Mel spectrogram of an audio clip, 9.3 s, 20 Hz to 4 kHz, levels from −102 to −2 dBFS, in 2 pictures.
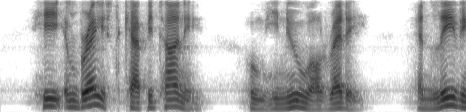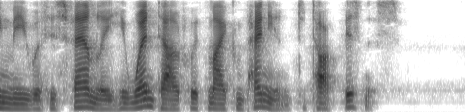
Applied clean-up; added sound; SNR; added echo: none; none; none; none.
